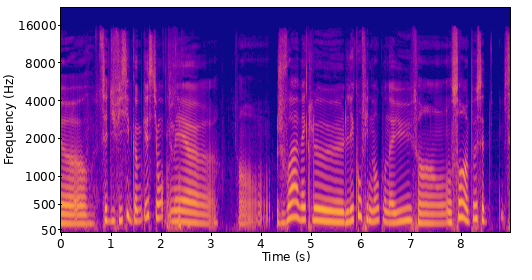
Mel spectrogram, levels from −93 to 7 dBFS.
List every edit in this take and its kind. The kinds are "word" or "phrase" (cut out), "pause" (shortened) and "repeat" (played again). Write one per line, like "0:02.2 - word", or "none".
0:04.2 - pause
